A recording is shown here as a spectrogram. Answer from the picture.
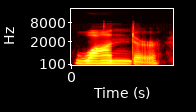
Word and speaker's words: wander: because it's wonder and this is an a that sounds like an a i guess ah wander so wonder your jaw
